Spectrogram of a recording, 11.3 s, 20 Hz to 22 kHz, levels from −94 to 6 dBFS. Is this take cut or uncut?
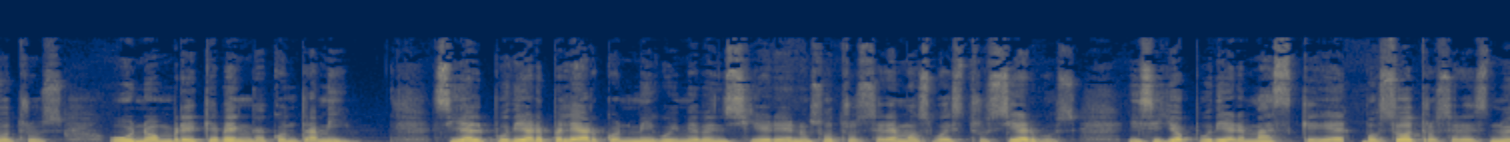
cut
